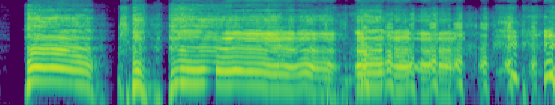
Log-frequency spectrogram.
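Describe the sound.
A voice lets out a loud, drawn-out, strained groaning scream in a few ragged bursts, imitating a zombie's moan, with no other talking.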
